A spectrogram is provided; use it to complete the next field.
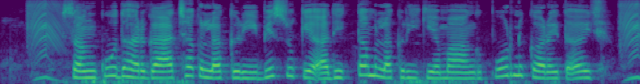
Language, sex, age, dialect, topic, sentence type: Maithili, female, 18-24, Southern/Standard, agriculture, statement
